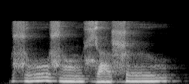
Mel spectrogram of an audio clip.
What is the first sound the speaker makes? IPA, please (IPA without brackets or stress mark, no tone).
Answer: z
